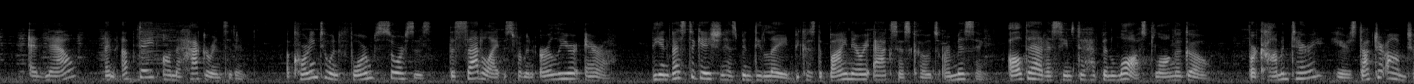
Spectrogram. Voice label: news

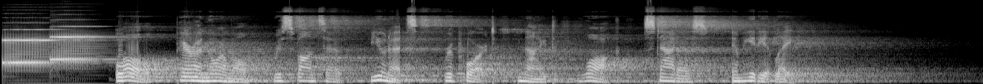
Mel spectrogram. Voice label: announcement; sven; soiz

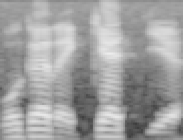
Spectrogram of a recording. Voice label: gangster taunt

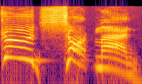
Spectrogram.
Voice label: cheer; tf2demoman

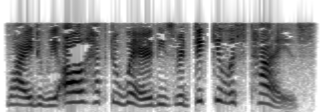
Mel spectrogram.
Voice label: wear tie, female

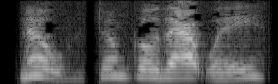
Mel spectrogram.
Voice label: dont go there, female

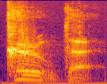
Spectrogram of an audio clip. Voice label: Cheer; Kingpin Fargus

